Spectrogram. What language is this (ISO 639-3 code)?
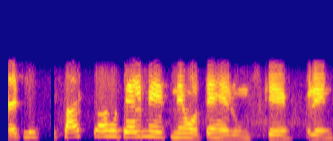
urd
